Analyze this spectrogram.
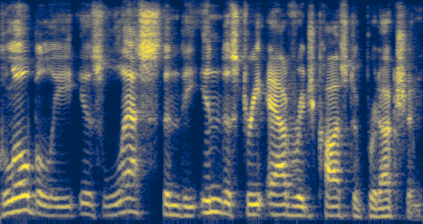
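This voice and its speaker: Here is a man with a plain, everyday voice. He speaks at a fairly slow pace, fairly high in pitch, with ordinary pitch variation. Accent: American. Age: 60s. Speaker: natural resource investor. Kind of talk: interview.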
